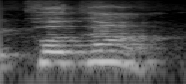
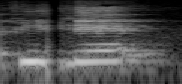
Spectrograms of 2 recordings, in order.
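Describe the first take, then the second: First: "pecan" said as puh-KAHN, with an open ah; puh-kahn pronunciation. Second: "pecan" said as PEE-can, with an ee first; pee-can pronunciation. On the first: Host shows viewers how other people say it, puh-kahn pronunciation of "pecan". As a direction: make "pecan" end in a broad kahn after a short puh. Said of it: "some people say pecan". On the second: Host shows viewers how some people say it, pee-can pronunciation of "pecan". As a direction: make the first vowel of "pecan" a long ee, ending in can. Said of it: "Some people say pecan". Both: Shown as a demonstration.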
